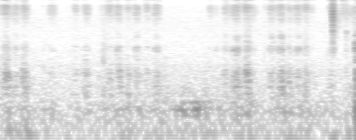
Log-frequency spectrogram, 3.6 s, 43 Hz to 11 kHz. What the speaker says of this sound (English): Let's do a writing sample now. So this is 90 GSM Clairefontaine paper.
